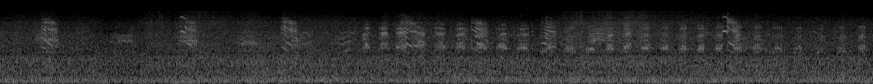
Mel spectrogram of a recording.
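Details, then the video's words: Red-billed gull pair recorded at Ruamahunga, New Zealand, on 18 October 2015, giving a run of high, harsh chattering notes, some clustered in rapid series, against continuous background hiss. "Red billed Gull mate"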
